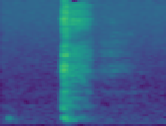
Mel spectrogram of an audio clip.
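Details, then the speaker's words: Adult woman with a sore throat and a dry, tickly cough: single short, dry cough burst in a quiet room, no rattle or wet sound; dry cough. "I'm battling a sore throat and I'm really bad like dry tickly cough at the moment I apologize I sound really bad right now and this tickle is like it's driving me insane"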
